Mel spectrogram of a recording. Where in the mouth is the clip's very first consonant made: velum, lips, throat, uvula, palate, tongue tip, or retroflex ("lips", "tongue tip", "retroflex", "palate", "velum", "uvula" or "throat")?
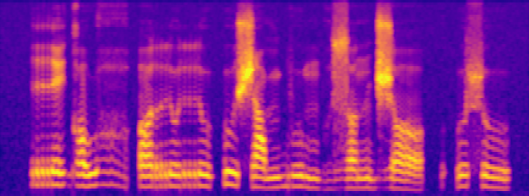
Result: tongue tip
